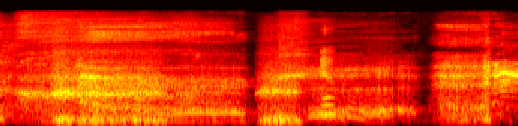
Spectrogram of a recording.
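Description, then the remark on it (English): A voice imitates the breathing of the monster Mater Suspiriorum: three raspy, guttural wheezing breaths with growly low rumbles, each pausing briefly before the next, loud and alone with no words. “Can you just do the sound of Mater Suspiriorum breathing?”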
